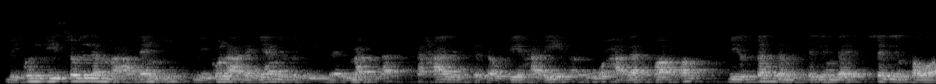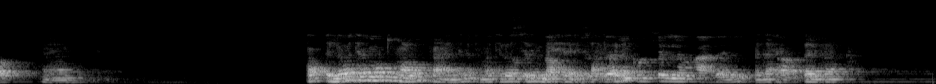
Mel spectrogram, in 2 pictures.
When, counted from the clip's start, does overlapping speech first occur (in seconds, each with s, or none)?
14.5 s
